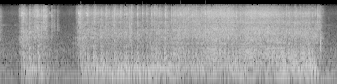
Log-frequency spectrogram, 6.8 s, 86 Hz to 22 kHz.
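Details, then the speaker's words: Italian-made Castor 330 Antivib (rebranded Alpina) chainsaw, choke off, first start before fuel is put in the tank: ragged two-stroke bursts catch, die briefly, then run rough and buzzy for several seconds; spark and compression present, needs fuel. "Hey guys, she fired up. So now we're gonna go ahead and put some fuel in the carburetor."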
